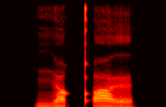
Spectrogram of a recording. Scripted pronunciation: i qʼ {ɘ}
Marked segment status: incorrect: ɛ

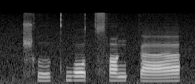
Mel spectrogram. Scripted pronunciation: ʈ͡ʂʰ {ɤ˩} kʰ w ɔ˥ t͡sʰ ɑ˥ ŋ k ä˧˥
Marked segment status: incorrect: ɤ˧˥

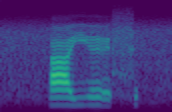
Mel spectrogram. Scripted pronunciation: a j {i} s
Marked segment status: incorrect: e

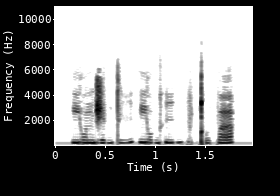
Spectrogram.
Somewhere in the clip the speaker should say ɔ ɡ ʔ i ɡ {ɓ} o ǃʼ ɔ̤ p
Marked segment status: incorrect: p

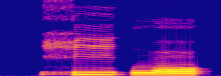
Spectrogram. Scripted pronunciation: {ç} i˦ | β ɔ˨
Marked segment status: incorrect: h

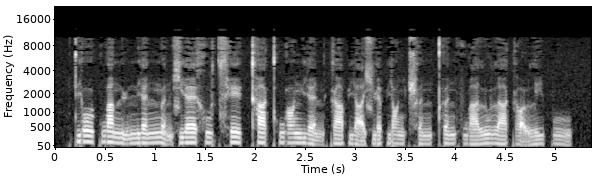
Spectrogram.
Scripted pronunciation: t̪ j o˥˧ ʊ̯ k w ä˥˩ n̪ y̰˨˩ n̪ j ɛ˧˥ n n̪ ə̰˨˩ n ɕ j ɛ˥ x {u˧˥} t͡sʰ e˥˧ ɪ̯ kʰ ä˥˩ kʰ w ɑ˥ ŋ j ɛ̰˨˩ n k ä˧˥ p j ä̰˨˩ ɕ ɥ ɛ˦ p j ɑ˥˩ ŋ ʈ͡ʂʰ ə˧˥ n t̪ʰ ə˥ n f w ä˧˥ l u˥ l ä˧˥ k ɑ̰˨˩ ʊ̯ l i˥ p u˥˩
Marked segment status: correct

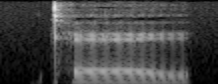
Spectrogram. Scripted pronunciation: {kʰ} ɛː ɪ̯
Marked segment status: correct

